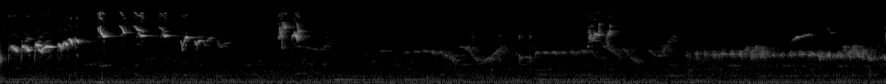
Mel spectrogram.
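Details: White-rumped shama of the Medan type, a caged bird kept since fledging and heard after its first moult, opening with a quick series of bright rising whistles and chips, then softer scattered slurred notes over a faint steady hum.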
